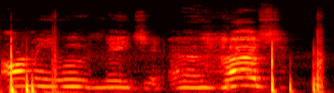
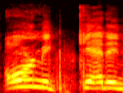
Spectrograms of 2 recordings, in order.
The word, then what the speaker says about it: Armageddon: Hey guys, Army Root Nation. I can't say that word correctly, guys. Armageddon? It's Armageddon, you idiot! Didn't even know how to pronounce Armageddon correctly back then.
